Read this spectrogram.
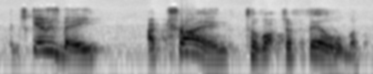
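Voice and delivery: high, loud, slow prim complaint; prissy mock complaint. Friend mocking him shushing a cinema couple, high, loud and slow. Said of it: "And you're like".

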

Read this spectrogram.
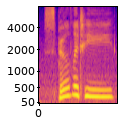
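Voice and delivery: high, slow gossipy demand; eager gossip voice. Pretend. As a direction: beg for the juicy details. Voicing an eager gossiping listener.

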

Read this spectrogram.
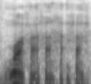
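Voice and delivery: whispered evil laugh. Pretend. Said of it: "I'm gonna say it every time".

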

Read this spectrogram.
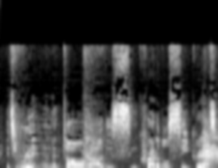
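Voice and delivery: high, fast, pushy objection; indignant protest. Retold or imitated. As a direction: argue back that it was all holy secrets. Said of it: "So what does Yid say?".

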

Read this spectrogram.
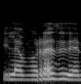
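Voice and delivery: normal talking voice

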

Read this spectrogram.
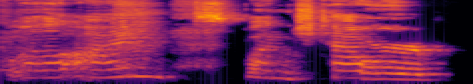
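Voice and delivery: high, slow cartoon sponge voice; Sponge Tower. Improv player introducing his sponge character, high cartoon voice. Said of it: "You have to think of an improv character".

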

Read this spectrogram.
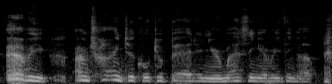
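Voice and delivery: high exasperated scolding; scolding the cat. Retold or imitated. Telling the cat off at bedtime, high exasperated voice. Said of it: "It's like".

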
